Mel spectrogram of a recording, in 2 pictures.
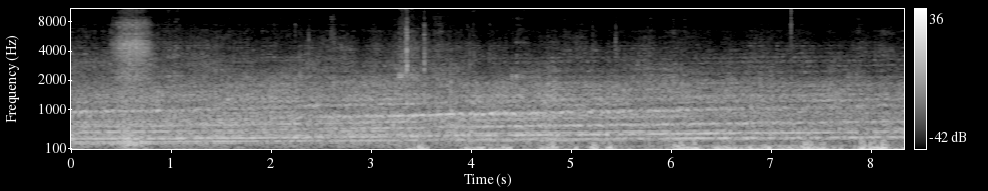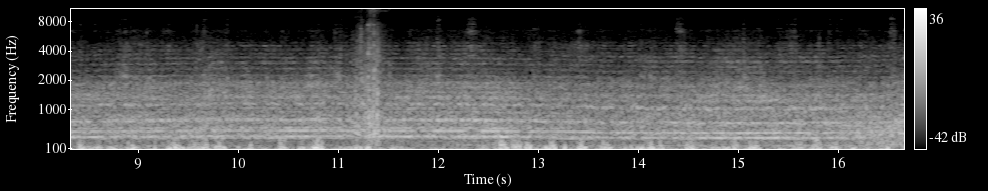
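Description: Motorcycle engine running at a steady cruise, its drone drifting slightly in pitch. Wind rumbles on the microphone from a few seconds in.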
